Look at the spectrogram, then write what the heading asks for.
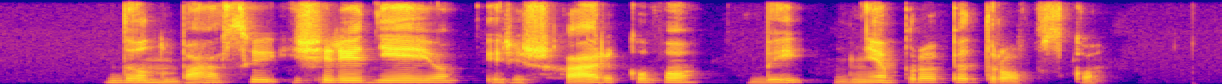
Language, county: Lithuanian, Vilnius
